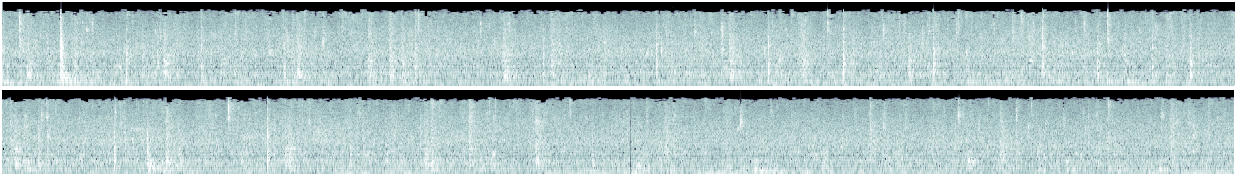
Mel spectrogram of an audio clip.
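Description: Steady rainfall, with many separate drops striking close by as sharp little ticks over an even hiss.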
